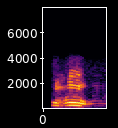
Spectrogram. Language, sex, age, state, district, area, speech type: Tamil, female, 30-45, Tamil Nadu, Tiruvallur, rural, conversation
